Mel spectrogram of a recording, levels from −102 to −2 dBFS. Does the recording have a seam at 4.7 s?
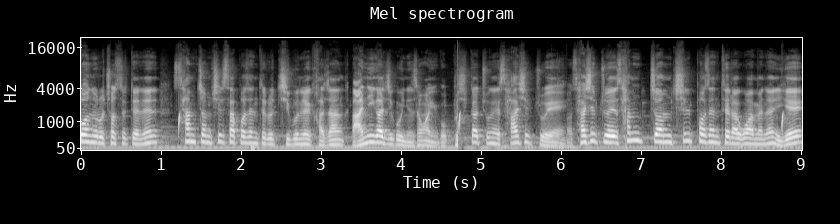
yes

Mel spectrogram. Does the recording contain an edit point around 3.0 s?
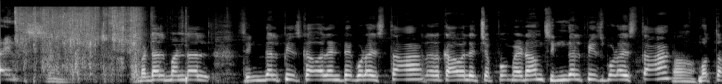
no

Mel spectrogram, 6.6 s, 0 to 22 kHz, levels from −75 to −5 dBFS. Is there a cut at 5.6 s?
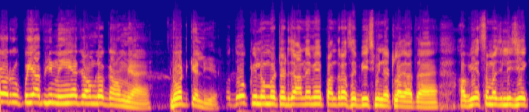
no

